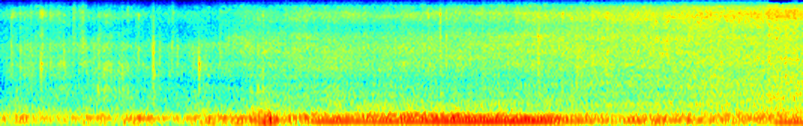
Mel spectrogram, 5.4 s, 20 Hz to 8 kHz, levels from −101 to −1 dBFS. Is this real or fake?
fake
